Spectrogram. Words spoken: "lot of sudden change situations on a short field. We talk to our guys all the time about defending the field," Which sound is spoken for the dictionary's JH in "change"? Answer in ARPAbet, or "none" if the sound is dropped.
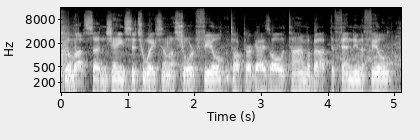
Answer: ZH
